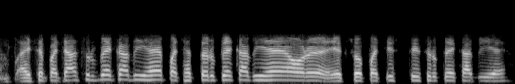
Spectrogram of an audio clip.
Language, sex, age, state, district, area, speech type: Hindi, male, 30-45, Bihar, Vaishali, urban, conversation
